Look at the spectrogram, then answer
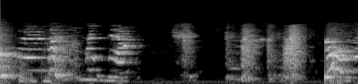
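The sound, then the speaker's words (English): Dogs bark and yelp in a string of short, uneven bursts with brief pauses between, moderately loud, with some whiny, drawn-out vocal sounds mixed in, as caught on security camera footage. “And so the dogs are kind of barking.”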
